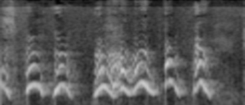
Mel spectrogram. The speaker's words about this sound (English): It was a pack of wolves! They had red eyes and long white teeth. They growled at Floppy.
